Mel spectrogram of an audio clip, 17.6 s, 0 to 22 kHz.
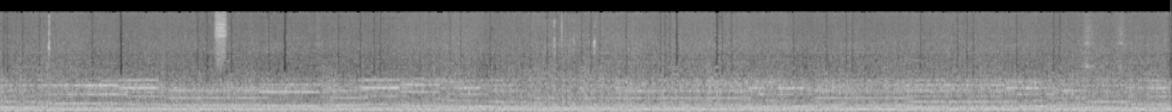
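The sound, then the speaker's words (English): From inside a moving car, a loud rumbling road tone shifts pitch step by step, tracing out the slow melody of America the Beautiful over steady engine and tire noise, as the car drives over a musical road at 45 miles per hour. “They play America the Beautiful when you drive over them at the precise speed of 45 miles per hour.”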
